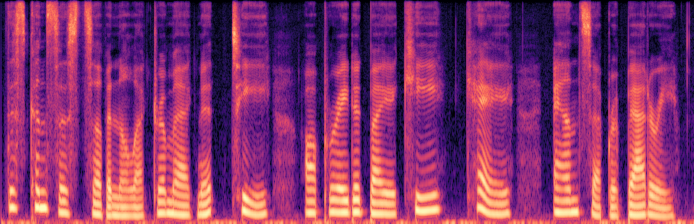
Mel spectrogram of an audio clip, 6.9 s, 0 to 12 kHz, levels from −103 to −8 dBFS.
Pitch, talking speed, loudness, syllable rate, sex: 170 Hz, 120 wpm, -16 LUFS, 4.7 syllables/s, female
